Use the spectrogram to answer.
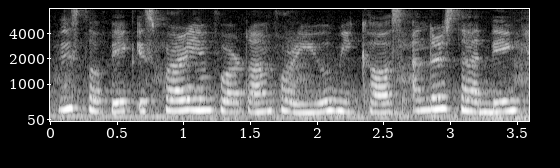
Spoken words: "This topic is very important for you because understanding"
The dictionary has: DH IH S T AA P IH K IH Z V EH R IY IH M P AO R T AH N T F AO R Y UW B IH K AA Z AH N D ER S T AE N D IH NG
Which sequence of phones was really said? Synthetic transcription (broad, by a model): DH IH S T AA P IH K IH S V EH R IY IH M P AO R T AH N T F AO R Y UW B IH K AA S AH N D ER S T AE N D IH NG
